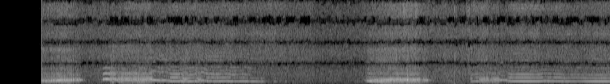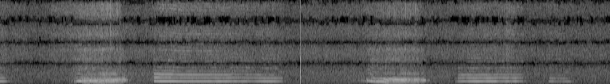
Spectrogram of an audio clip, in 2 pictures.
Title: Snoring baby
